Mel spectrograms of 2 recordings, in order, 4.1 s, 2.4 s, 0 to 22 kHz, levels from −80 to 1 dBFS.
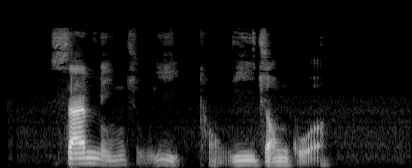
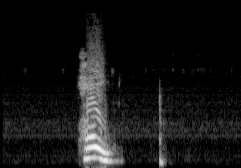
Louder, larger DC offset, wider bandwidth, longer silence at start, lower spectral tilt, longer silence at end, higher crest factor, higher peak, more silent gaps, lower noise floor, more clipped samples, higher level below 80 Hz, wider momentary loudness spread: second, -22 LUFS vs -11 LUFS; neither; about the same, 11.5 kHz vs 10.5 kHz; second, 0.5 s vs 0.8 s; second, -5 dB/octave vs -7 dB/octave; about the same, 0.85 s vs 0.8 s; first, 24 dB vs 14 dB; about the same, 0 dBFS vs -2 dBFS; neither; about the same, -60 dBFS vs -59 dBFS; neither; about the same, -52 dBFS vs -56 dBFS; about the same, 23 LU vs 23 LU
